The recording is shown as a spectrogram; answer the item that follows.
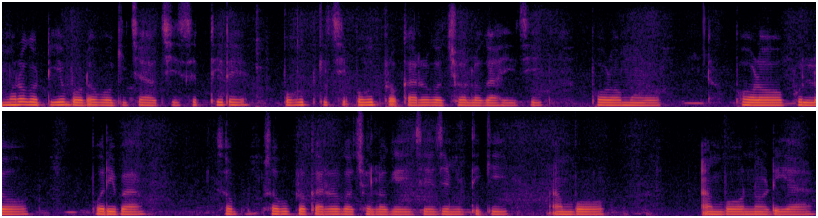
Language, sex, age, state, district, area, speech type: Odia, female, 18-30, Odisha, Mayurbhanj, rural, spontaneous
